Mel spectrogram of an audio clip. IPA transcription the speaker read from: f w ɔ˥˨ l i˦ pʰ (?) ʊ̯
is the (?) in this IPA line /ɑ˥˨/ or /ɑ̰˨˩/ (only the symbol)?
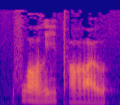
ɑ̰˨˩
